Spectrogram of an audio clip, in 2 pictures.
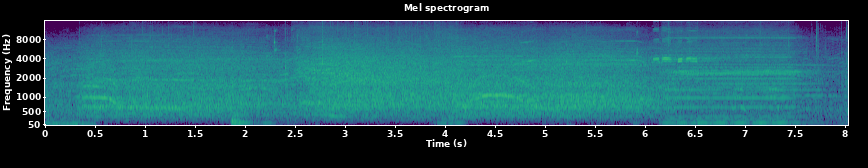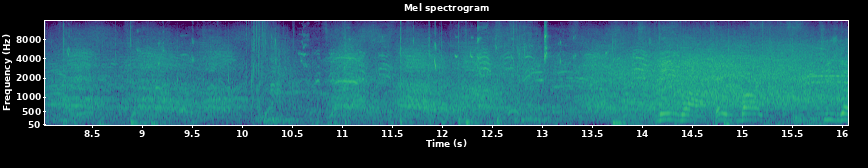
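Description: Basketball arena sound: steady crowd noise with the ball bouncing and sneakers squeaking on the hardwood, the squeaks thickest near the start and in the last few seconds. About six seconds in, a steady horn-like tone sounds for about a second and a half.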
